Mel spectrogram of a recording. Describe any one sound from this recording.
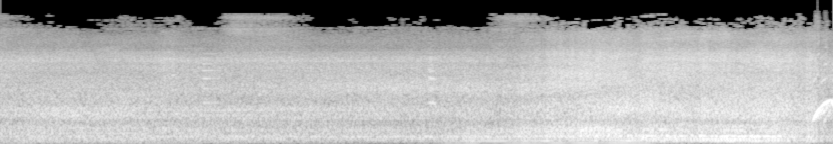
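Cars pass by on a road close by, their tyres hissing on the wet surface.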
